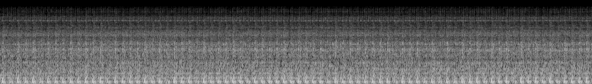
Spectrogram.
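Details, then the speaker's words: Coleman CT200 mini bike, non-adjustable carb, throttle return spring disconnected: an even, steady putter at about 1600 rpm, near the 1700 target, with a fluctuating reading. The clutch isn't moving: a normal idle. "it's fluctuating quite a bit but there you go clutch isn't moving"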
